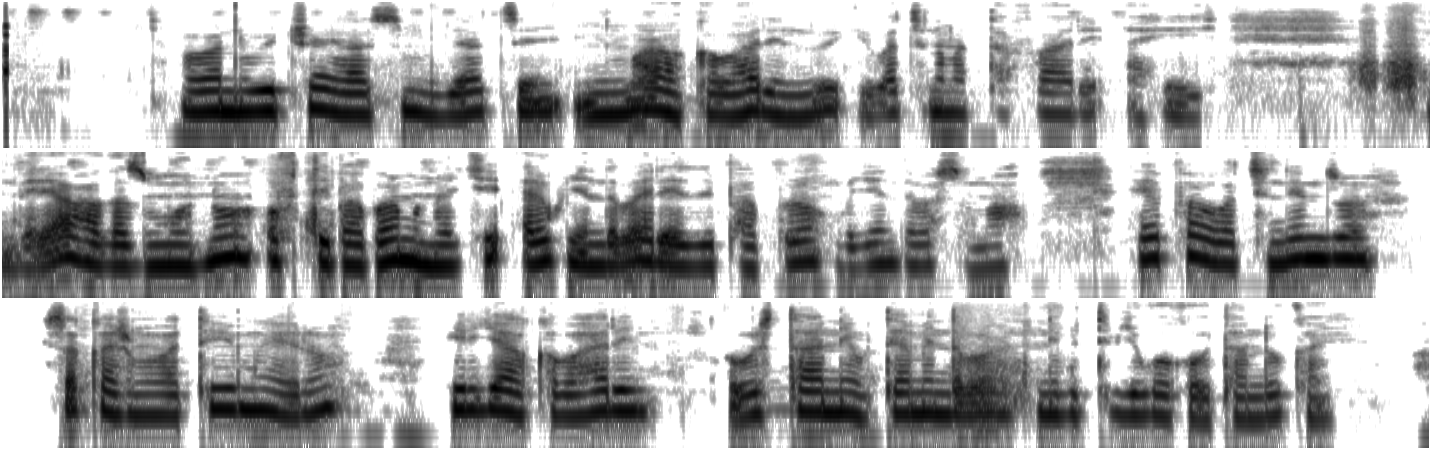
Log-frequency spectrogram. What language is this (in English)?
Kinyarwanda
